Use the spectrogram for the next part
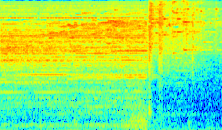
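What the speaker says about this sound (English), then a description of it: "Smashes the Auracite again." Auracite, a crystal in the video game Final Fantasy XIV, is smashed: a sustained shimmering, ringing buildup breaks into one sharp glassy shatter that quickly fades, loud and close, with no voices.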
